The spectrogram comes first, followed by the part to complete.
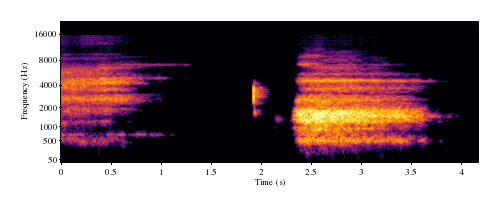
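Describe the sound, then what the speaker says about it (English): Two slow, deep breaths sound close and soft, an inhale and a long exhale separated by a brief pause, with a small click between them and no speech. "Just take some breaths."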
